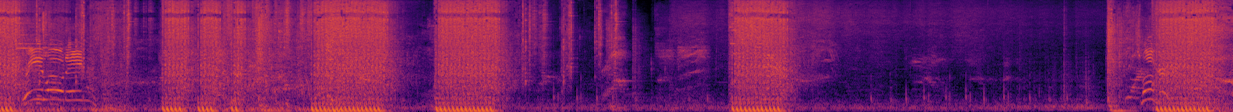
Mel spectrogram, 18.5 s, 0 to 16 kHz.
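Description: Syphon Filter weapon effects swapped into Left 4 Dead 2, with loud, close automatic gunfire in long sustained bursts separated by brief pauses, plus occasional voice callouts.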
